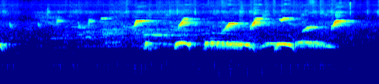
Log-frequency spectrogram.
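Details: Low, bubbling dove coos at a house, several notes strung together, overlapped by bright, rising high chirps from another small bird.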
